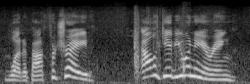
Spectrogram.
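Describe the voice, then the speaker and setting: A determined young adventurer, played by a woman in a comic audio drama. Her voice is high and very animated, and she comes across as brisk and assertive. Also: slight background noise. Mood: firm, bargaining. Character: plucky, determined young female time-travelling adventurer.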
